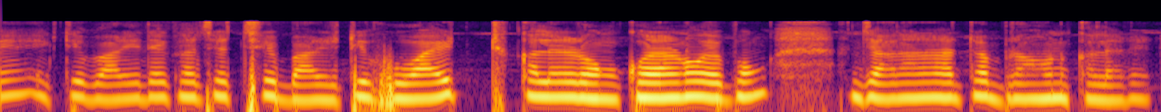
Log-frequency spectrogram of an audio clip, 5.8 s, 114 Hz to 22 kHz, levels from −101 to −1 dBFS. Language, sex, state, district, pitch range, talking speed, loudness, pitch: Bengali, female, Tripura, West Tripura, 220-240 Hz, 145 wpm, -15 LUFS, 230 Hz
